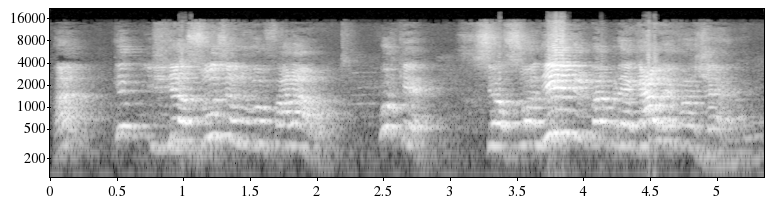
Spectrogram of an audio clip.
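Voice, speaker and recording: High-voiced Brazilian pastor preaching loud. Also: male voice, animated, moderate pace. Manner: loud, fervent preaching with folksy stories. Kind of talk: loud evangelical sermon. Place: church hall. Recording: echoey church hall, mic far off.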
